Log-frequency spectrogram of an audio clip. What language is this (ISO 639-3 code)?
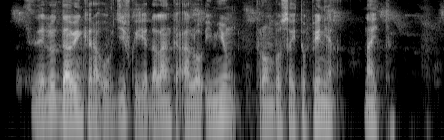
som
